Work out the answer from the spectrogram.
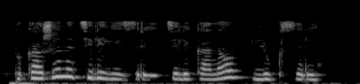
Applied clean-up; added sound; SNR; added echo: classical method Wiener filter.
